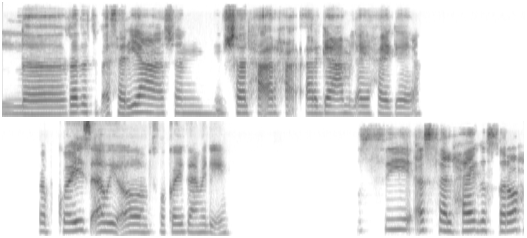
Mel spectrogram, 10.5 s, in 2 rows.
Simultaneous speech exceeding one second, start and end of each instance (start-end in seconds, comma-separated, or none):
none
